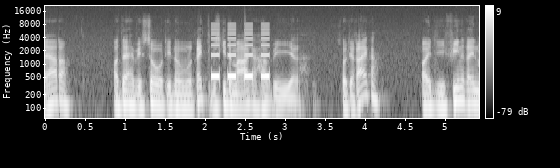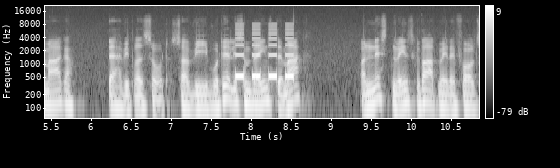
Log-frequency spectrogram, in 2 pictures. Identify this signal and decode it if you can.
Alarm pattern, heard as an alarm's beeps, played twice, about 540 Hz, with speech in Danish. Temporal four. Carbon monoxide.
